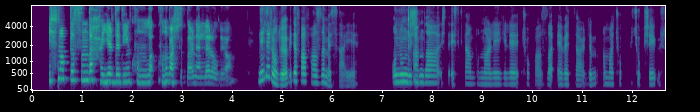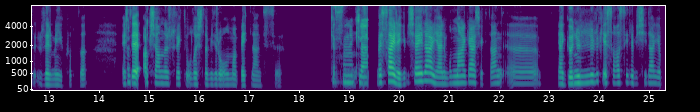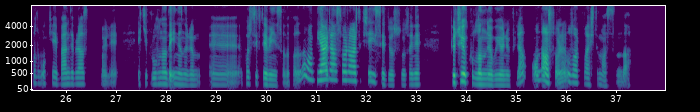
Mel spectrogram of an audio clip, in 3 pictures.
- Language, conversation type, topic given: Turkish, podcast, Açıkça “hayır” demek sana zor geliyor mu?
- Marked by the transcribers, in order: tapping; other background noise; in English: "okay"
